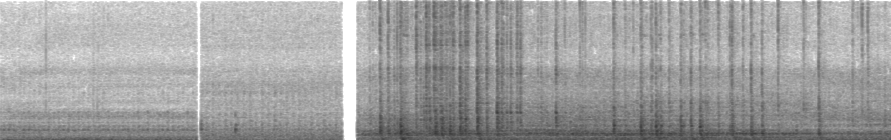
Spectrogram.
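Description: Mitsubishi Pajero Sport off-road SUV with a front-bumper winch: the engine idles steadily. About two and a half seconds in, after a cut, a louder steady mechanical whine starts, with a fast rattle.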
